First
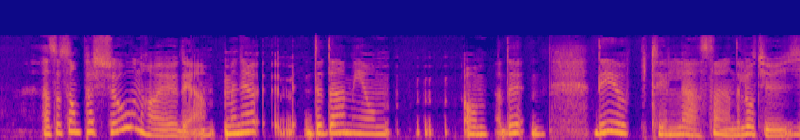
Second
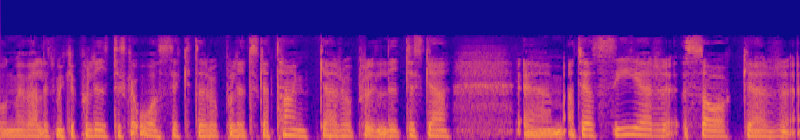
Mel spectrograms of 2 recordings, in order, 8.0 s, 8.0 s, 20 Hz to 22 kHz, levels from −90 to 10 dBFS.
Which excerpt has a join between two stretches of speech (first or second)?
first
